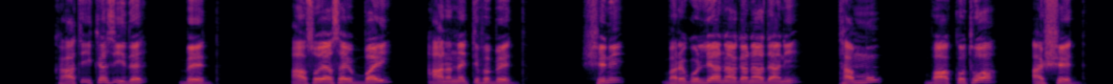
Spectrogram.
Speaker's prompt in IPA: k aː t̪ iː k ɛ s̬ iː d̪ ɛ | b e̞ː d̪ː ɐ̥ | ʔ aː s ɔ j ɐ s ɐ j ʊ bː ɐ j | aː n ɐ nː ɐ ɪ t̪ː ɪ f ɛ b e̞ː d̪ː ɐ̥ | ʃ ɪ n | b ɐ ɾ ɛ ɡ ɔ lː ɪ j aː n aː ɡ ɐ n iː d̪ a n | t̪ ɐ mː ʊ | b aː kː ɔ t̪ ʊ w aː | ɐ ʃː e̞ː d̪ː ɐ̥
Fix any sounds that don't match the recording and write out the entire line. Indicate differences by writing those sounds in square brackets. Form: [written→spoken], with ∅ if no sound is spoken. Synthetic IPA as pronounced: k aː t̪ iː k ɛ s̬ iː d̪ ɛ | b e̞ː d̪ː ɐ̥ | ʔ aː s ɔ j ɐ s ɐ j ʊ bː ɐ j | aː n ɐ nː ɐ ɪ t̪ː ɪ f ɛ b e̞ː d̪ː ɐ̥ | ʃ ɪ n | b ɐ ɾ ɛ ɡ ɔ lː ɪ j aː n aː ɡ ɐ n [iː→aː] d̪ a n | t̪ ɐ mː ʊ | b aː kː ɔ t̪ ʊ w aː | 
